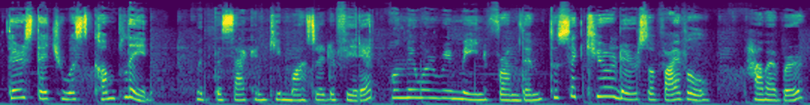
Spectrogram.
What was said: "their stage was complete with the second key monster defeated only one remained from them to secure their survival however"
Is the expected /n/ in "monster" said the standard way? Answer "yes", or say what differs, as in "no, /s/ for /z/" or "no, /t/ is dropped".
no, /n/ is dropped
